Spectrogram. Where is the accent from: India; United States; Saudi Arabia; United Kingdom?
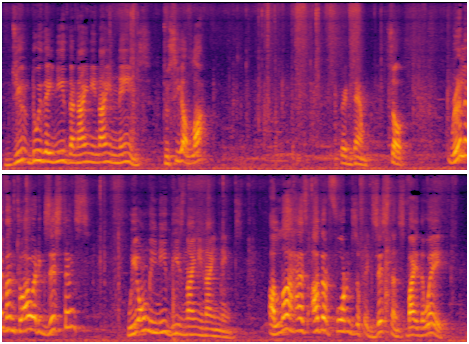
India; Why not? I'm from India. I want an Indian-looking God.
